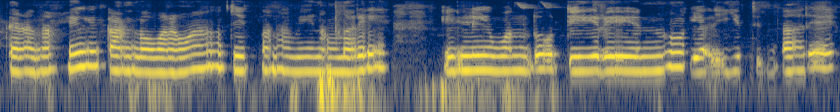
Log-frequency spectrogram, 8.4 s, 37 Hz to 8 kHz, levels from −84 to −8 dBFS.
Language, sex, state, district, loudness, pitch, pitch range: Kannada, male, Karnataka, Bijapur, -14 LUFS, 275 Hz, 265-300 Hz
